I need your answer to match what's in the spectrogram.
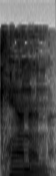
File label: "cannon", us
